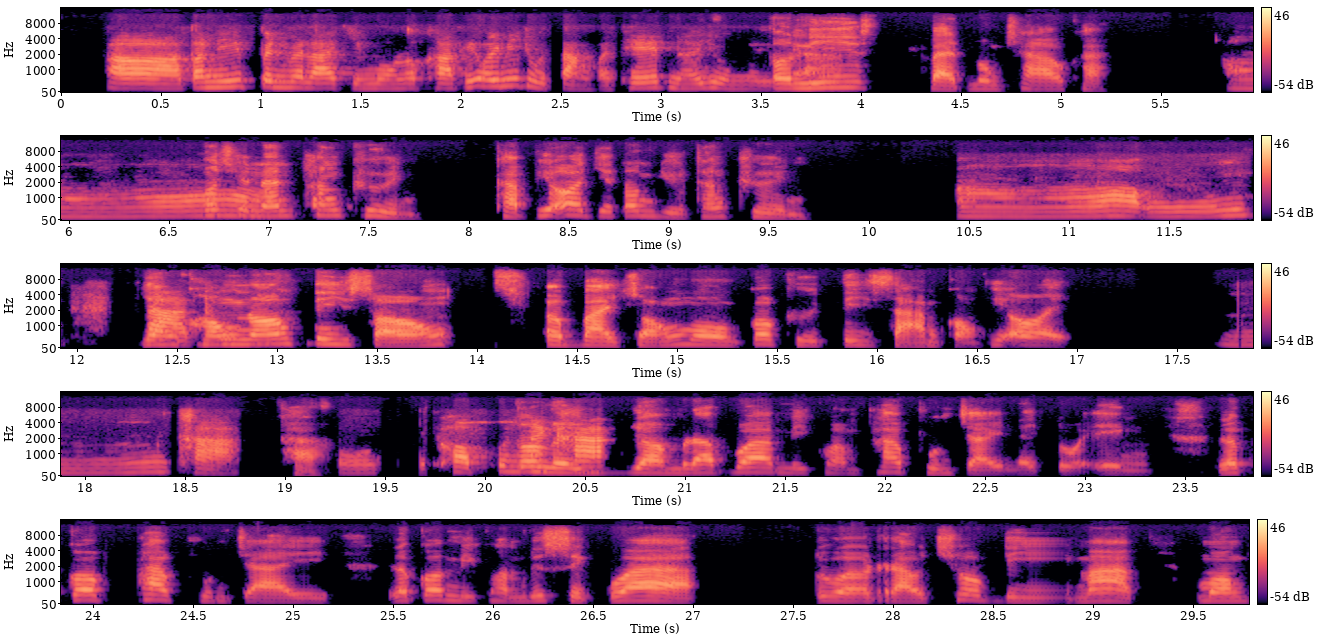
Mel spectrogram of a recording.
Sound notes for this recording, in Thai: คอร์สออนไลน์ (ผ่านโปรแกรม Zoom).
